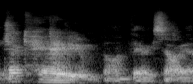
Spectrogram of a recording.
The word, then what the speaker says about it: Jackie: Is it Jackie or Jackie? Jackie.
